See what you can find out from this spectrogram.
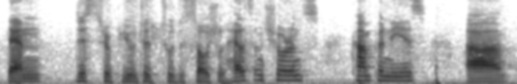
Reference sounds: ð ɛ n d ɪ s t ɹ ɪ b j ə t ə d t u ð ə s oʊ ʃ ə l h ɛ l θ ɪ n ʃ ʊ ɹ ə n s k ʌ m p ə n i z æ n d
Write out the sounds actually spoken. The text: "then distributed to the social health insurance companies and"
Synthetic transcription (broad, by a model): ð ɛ n d ɪ s t ɹ ɪ b j ə t ə d t u ð ə s oʊ ʃ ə l h ɛ l θ ɪ n ʃ ʊ ɹ ə n s k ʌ m p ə n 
